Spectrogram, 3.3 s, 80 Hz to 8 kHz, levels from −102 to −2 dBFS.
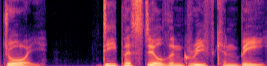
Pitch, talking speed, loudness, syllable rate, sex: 115 Hz, 110 wpm, -19 LUFS, 2.9 syllables/s, male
